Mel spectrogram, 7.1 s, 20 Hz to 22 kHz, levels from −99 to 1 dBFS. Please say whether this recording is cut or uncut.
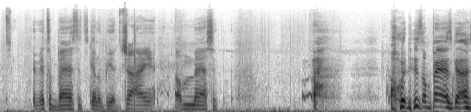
uncut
